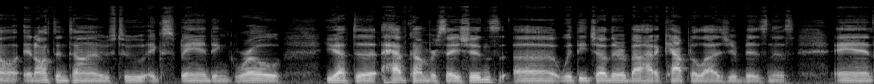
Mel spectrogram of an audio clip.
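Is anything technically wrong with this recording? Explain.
No, nothing technically wrong can be heard here.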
